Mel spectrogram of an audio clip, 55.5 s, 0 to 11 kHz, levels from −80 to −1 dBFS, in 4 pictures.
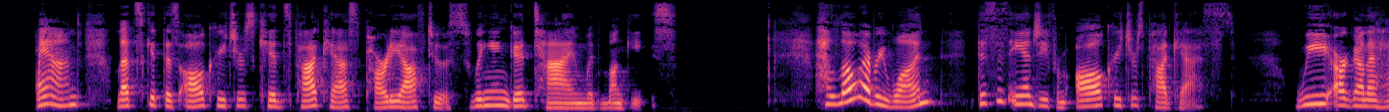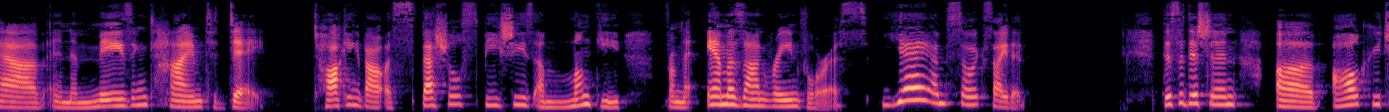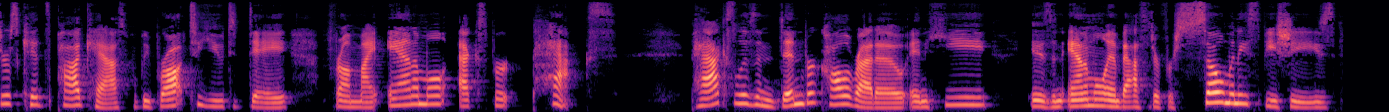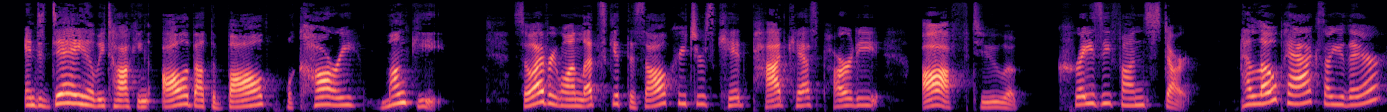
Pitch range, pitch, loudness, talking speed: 165-240 Hz, 200 Hz, -20 LUFS, 125 wpm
